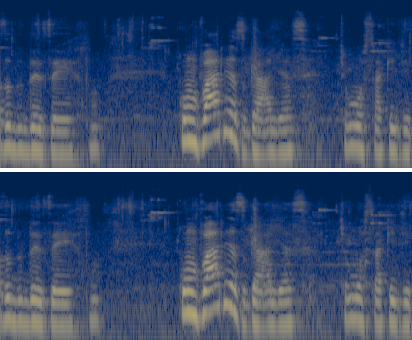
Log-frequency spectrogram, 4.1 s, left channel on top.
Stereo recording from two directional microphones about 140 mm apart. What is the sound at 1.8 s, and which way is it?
Speech, 15° left (ahead or behind).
